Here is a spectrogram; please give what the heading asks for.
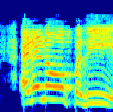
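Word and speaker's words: adenopathy: அடெனோபதி.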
